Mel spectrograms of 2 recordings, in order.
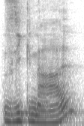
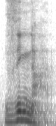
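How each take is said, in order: First: A plosive g is heard before the n. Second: A nasal ng sound replaces the g. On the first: "eigentlich einen standardsprachlich realisierten Plosiv" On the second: "Nasalität durch einen folgenden Nasal"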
